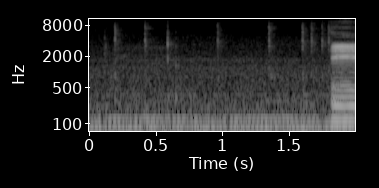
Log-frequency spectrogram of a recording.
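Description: A run of light computer-keyboard key presses, typing into a software search box, over a low steady hum.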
